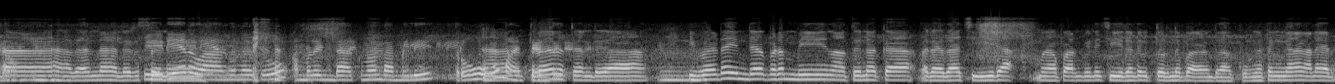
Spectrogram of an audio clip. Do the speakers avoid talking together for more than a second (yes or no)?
no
